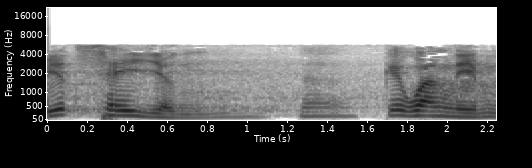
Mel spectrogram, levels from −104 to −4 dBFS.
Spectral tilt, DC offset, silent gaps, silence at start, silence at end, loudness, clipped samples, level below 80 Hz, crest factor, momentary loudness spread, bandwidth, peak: -9.5 dB/octave; under 0.1%; none; 0 s; 0 s; -22 LUFS; under 0.1%; -64 dBFS; 20 dB; 22 LU; 5.8 kHz; -4 dBFS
